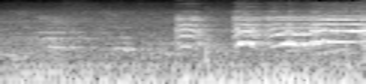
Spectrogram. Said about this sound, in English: And a chicken.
